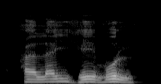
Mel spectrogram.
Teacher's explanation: ہی کو الگ پڑھنا ہے، میم کو لام کے ساتھ ملانا ہے، لام پر جزم ہے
